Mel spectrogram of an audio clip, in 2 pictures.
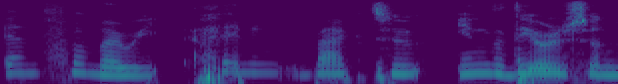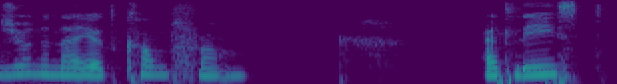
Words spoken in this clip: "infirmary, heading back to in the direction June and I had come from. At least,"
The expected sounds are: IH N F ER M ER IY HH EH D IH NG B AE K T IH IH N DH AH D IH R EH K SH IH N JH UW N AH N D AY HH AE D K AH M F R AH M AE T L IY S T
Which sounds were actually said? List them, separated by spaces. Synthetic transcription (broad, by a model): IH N F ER M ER IY HH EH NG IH NG B AE K T IH IH N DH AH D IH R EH SH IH N JH UW N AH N AY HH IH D K AH M F R AH M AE T L IY S T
